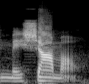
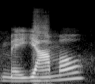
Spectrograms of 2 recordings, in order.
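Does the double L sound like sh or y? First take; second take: sh; y. First: The double L sounds like sh. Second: The double L sounds like a Y. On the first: "they do a sh sound" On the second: "Instead of saying a Y sound"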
